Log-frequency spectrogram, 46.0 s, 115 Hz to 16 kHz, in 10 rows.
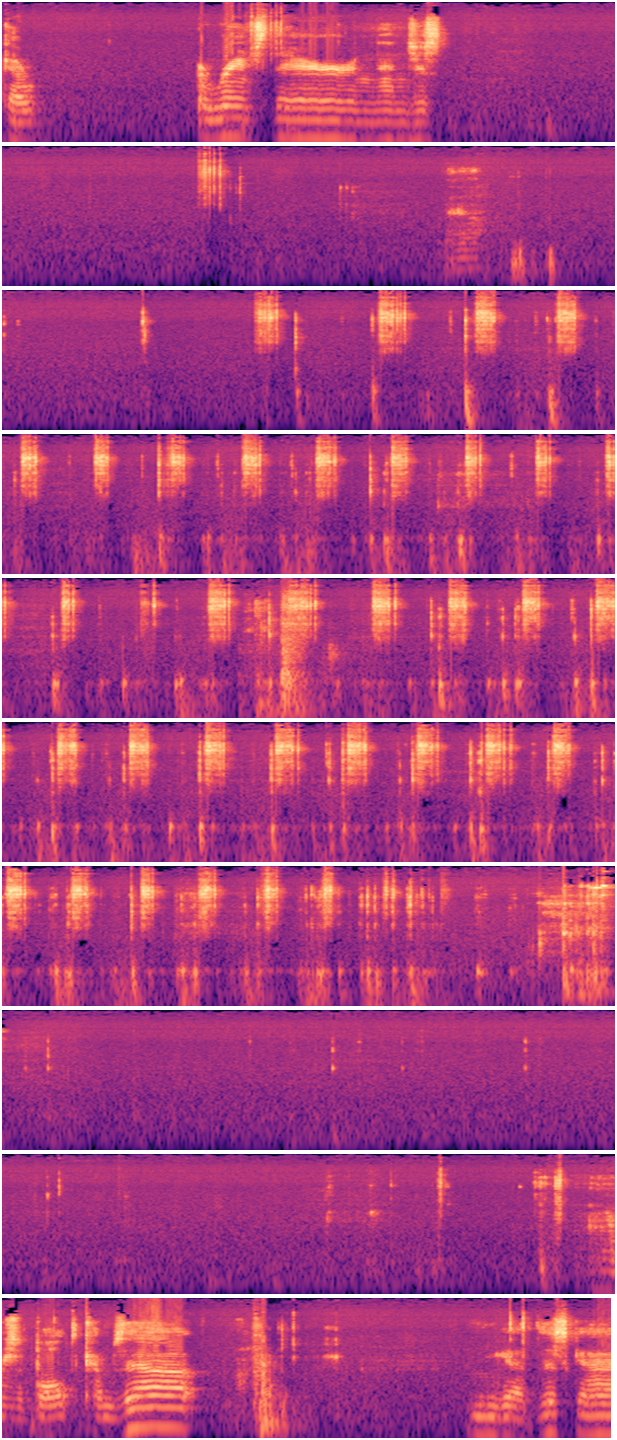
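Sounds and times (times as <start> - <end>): socket ratchet clicking: 6.1 - 6.4, 11.1 - 32.6.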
